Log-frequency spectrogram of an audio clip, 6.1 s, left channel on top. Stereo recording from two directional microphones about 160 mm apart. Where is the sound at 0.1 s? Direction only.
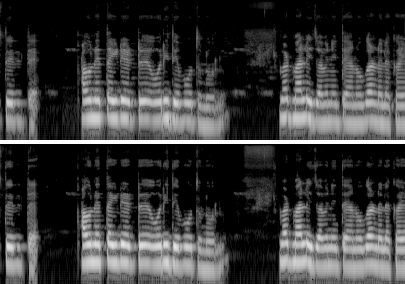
35° right (ahead or behind).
